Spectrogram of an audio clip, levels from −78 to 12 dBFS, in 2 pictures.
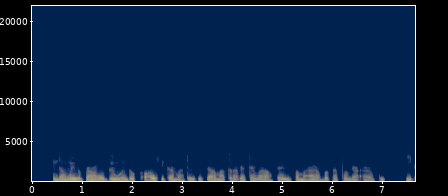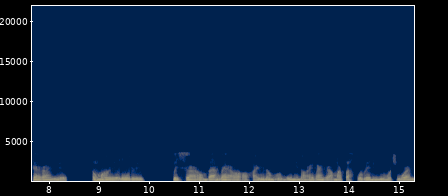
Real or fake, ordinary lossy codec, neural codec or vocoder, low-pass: fake; MP3, 24 kbps; codec, 24 kHz, 0.9 kbps, WavTokenizer, small release; 3.6 kHz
